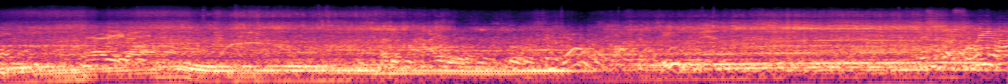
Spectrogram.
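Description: Engines of two racing cars, a BMW sedan and a red coupe, accelerating side by side down the straight, their engine notes rising and holding, with crowd voices in the background.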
